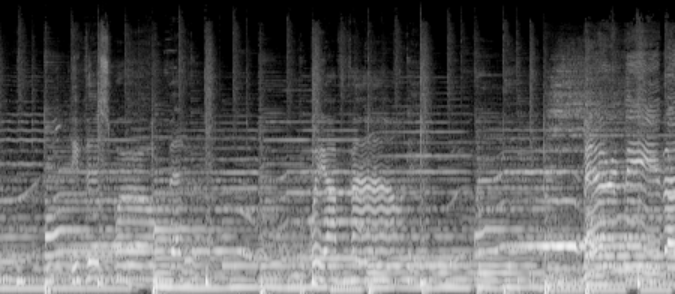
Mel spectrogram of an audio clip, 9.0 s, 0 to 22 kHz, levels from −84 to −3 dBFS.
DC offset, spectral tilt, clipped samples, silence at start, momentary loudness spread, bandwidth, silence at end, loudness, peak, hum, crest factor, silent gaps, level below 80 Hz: under 0.1%; -7 dB/octave; under 0.1%; 0 s; 6 LU; 14.5 kHz; 0 s; -15 LUFS; -2 dBFS; none; 12 dB; none; -24 dBFS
